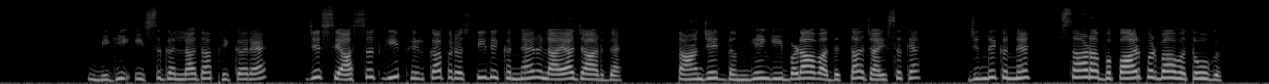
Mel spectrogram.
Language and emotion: Dogri, fearful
